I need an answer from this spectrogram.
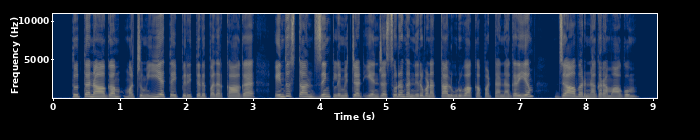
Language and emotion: Tamil, neutral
